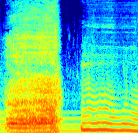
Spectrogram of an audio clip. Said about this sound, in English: Was that a growl? Slowly, the cobbler turned around. And sure enough, what was lumbering his way but a giant snarling bear? And she looked hungry.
